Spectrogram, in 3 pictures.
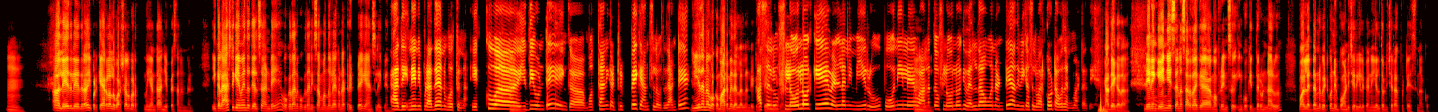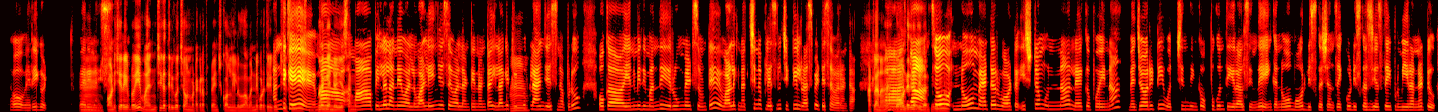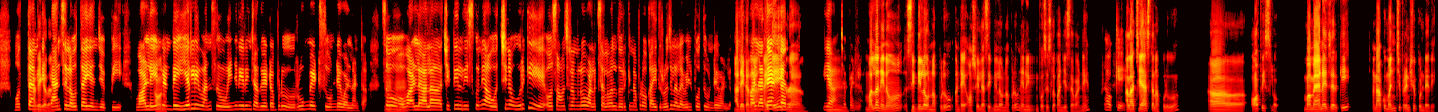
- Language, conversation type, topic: Telugu, podcast, మీరు ఫ్లో స్థితిలోకి ఎలా ప్రవేశిస్తారు?
- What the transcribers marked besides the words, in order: other background noise; in English: "లాస్ట్‌కి"; in English: "క్యాన్సెల్"; in English: "క్యాన్సల్"; in English: "ఫ్లో"; in English: "ట్రిప్"; in English: "ఫ్లో"; in English: "వర్కౌట్"; in English: "ఫ్రెండ్స్"; in English: "వెరీ గుడ్. వెరీ నైస్"; in English: "ఎంజాయ్"; in English: "రూమ్‌మేట్స్"; in English: "సో, నో మ్యాటర్ వాట్"; in English: "మెజారిటీ"; in English: "నో మోర్ డిస్కషన్స్"; in English: "డిస్కస్"; in English: "క్యాన్సల్"; in English: "ఇయర్‌లీ"; in English: "ఇంజినీరింగ్"; in English: "రూమ్‌మేట్స్"; in English: "సో"; in English: "ఇన్ఫోసిస్‌లో"; tapping; in English: "ఆఫీస్‌లో"; in English: "మేనేజర్‌కి"; in English: "ఫ్రెండ్‌షిప్"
